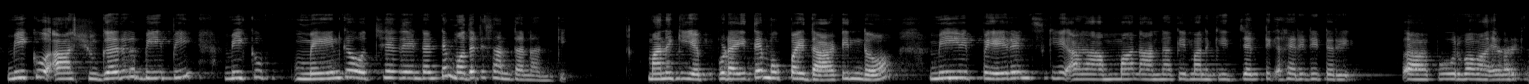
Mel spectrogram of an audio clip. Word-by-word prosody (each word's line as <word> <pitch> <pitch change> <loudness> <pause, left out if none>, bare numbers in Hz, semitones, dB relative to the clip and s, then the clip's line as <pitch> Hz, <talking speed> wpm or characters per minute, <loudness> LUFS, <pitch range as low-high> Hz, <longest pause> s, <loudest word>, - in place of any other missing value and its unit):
మీకు 315 +2 +1 0.2
ఆ - - +5 0.2
sugar, 275 +3 +3 0.2
BP 290 +3 -3 0.5
మీకు 295 +3 -1 0.5
మెయిన్‌గా 285 +6 +2
ఒచ్చేదేంటంటే 290 +1 0
మొదటి 295 +2 +3
సంతానానికి. 215 -8 -5 0.9
మనకి 265 +1 +3
ఎప్పుడైతే 255 +4 +2
30 285 -2 +3 0.2
దాటిందో, 220 +2 +2 0.6
మీ 295 +1 +4 0.3
పేరెంట్స్‌కి 285 +2 0 0.2
ఆహ్, 240 0 -4
అమ్మ, 240 +1 -4 0.2
నాన్నకి 235 +1 -4
మనకి 235 0 -5 0.2
జెంటిక 240 +1 -3
హెరిడిటరీ 235 -2 -5 0.6
ఆహ్, 230 0 +1
పూర్వం 245 0 -1
ఆహ్, 215 - -3
ఎవరికి 235 +1 -5
260 Hz, 100 wpm, -24 LUFS, 235-290 Hz, 0.9 s, ఆ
